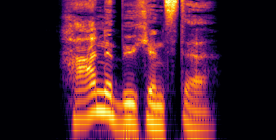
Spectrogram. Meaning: inflection of hanebüchen: 1. strong/mixed nominative/accusative feminine singular superlative degree 2. strong nominative/accusative plural superlative degree
- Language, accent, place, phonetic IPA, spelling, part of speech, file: German, Germany, Berlin, [ˈhaːnəˌbyːçn̩stə], hanebüchenste, adjective, De-hanebüchenste.ogg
